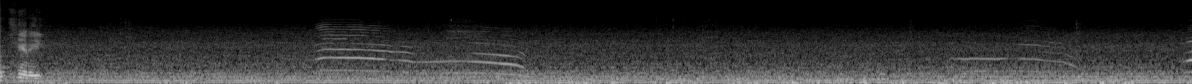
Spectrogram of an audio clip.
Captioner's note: Caprice meows in anger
